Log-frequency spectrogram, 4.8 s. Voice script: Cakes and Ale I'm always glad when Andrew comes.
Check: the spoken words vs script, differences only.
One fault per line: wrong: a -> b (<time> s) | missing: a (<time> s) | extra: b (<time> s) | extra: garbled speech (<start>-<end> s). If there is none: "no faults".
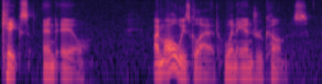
no faults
